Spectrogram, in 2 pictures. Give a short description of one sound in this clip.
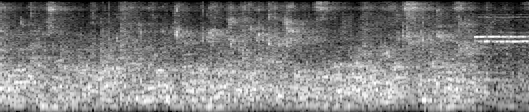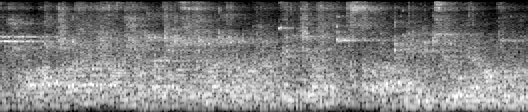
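A crowd of spectators murmurs and chatters.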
